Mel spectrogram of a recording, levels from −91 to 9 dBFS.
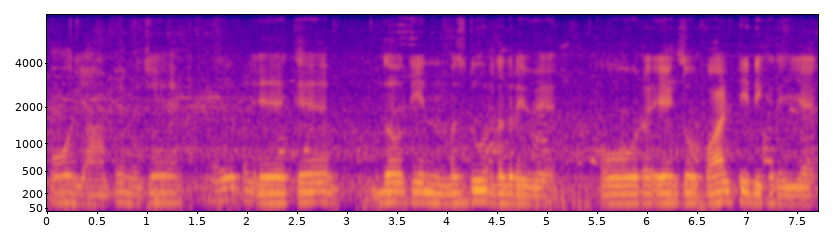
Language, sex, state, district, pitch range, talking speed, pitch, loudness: Hindi, male, Rajasthan, Bikaner, 100-110 Hz, 150 wpm, 105 Hz, -20 LUFS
